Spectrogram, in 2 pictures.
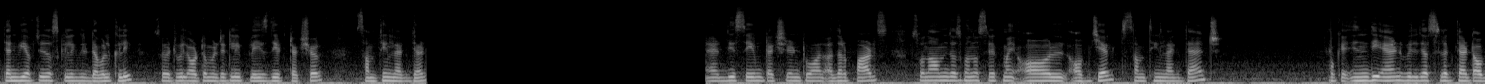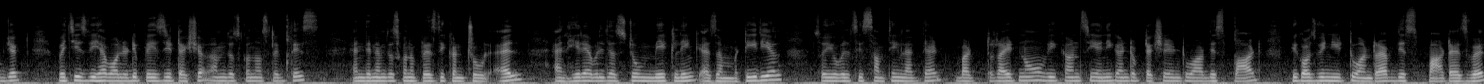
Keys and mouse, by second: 0.9 click, 1.8 middle drag, 3.0 middle click, 3.5 shift+middle click, 3.8-4.2 middle drag, 4.6-5.3 shift+middle drag, 7.7 Tab, 8.0 middle click, 8.9 middle click, 10.3 shift+drag, 10.6 shift+drag, 11.2 shift+drag, 11.9 shift+click, 13.0 click, 19.8 ctrl+l, 22.9-23.3 drag, 24.3 click, 25.3 shift+middle click.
